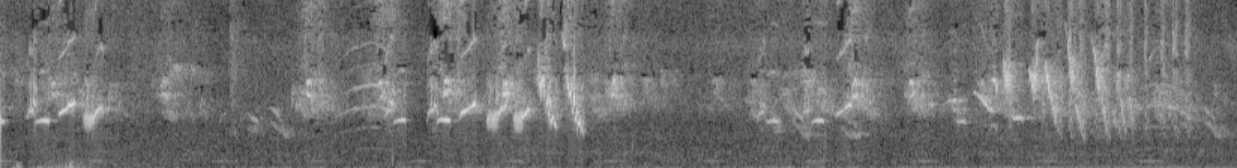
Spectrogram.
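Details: Fiery male double-collared seedeater delivering a puxada song, loud fast series of high, sharp whistles and rapid trills in repeated bursts, after a brief low thump at the start; faint regular ticking and low hum behind.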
